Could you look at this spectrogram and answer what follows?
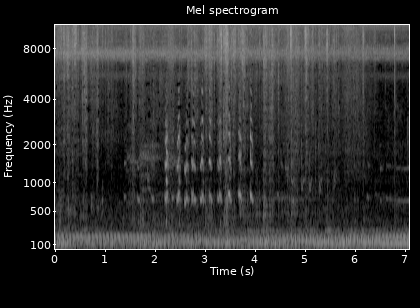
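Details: Bantam chicken after laying its first egg: a quick run of harmonic clucks mid-clip, roughly two per second, rising and falling slightly, over a constant loud low hum and steady high-pitched whine.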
